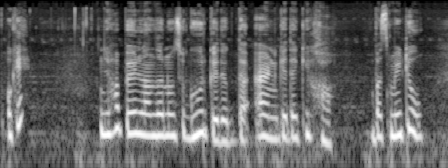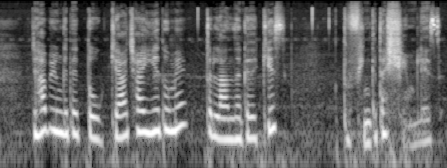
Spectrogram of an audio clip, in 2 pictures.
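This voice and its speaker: Mellow-voiced woman retelling a fan story. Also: on the high side. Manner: mixes Hindi with English words. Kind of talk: casual story narration with quoted dialogue.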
